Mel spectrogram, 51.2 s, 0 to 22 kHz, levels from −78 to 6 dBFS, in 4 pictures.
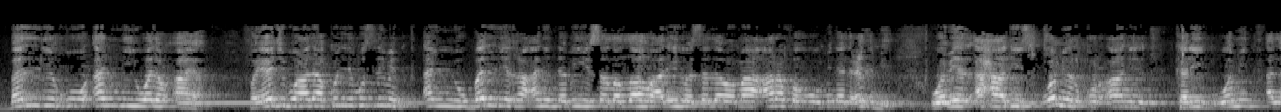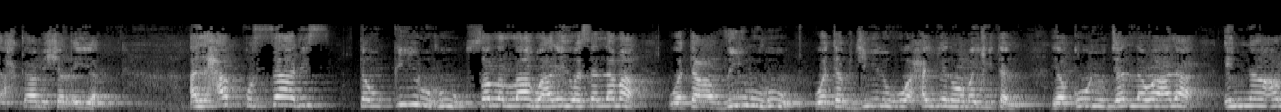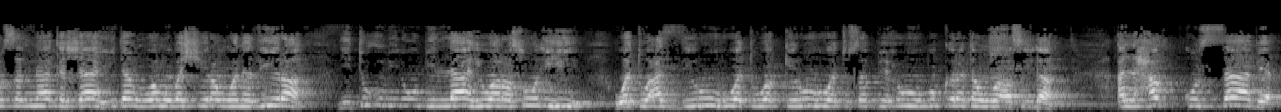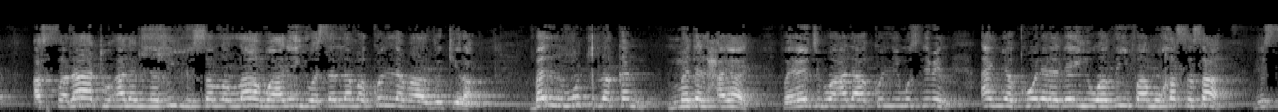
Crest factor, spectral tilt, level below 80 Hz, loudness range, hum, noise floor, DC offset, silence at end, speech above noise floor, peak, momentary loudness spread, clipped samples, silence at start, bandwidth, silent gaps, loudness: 14 dB; -4 dB/octave; -64 dBFS; 3 LU; none; -40 dBFS; under 0.1%; 0 s; 25 dB; 0 dBFS; 10 LU; under 0.1%; 0.1 s; 8.8 kHz; none; -15 LUFS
